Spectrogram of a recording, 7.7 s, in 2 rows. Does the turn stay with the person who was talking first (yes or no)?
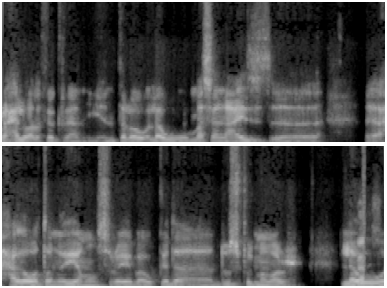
no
